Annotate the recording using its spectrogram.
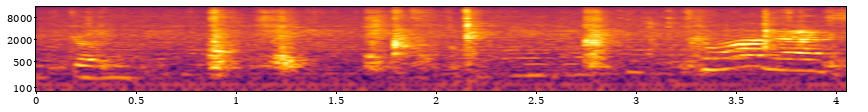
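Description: Faint children's voices talking, with a few sharp clicks or knocks scattered through, over a steady low hum.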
